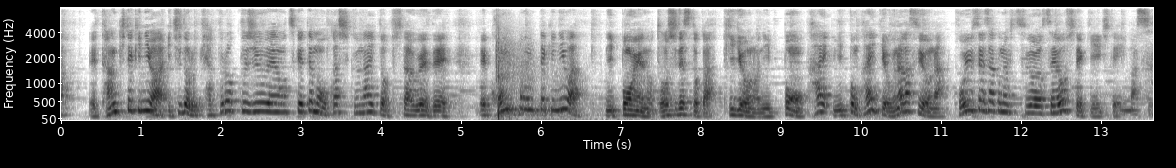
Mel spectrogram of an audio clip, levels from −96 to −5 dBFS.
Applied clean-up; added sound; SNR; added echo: neural separator model SepFormer DNS4.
